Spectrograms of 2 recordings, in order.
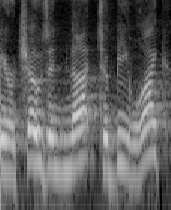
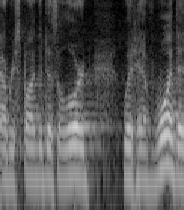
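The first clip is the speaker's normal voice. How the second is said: normal talking voice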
